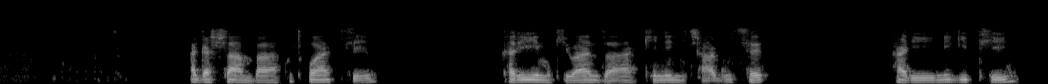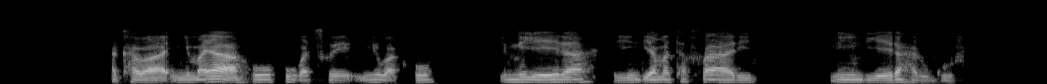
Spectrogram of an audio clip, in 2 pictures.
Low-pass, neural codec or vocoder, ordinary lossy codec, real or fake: 5.4 kHz; codec, 44.1 kHz, 7.8 kbps, Pupu-Codec; MP3, 48 kbps; fake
